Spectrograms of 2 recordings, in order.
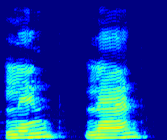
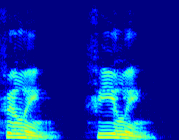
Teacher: air stream to escape along the sides of the tongue now the air leaves the mouth through the sides of the tongue not from the center of the mouth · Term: lateral consonant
